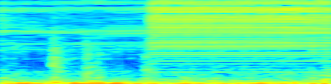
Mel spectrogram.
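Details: NuDerma high-frequency skin therapy wand used on an adult woman's scalp at home: steady electric buzzing with a sudden hissing rise as it switches on or touches the scalp.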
